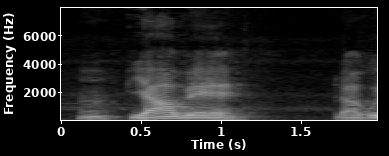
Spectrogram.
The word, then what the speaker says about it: 야훼: 이 구약 학계에서는 야훼라고 읽는 것이 아마 원래의 발음에 가장 가까울 것이다 라고 이제 보지만 이것도 100% 확실한 건 아닙니다.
